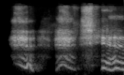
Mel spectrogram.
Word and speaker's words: Shanna: Shanna Shabinsky. She's an emergency management specialist. Sorry, guys, when she told me how to say her name, she said it rhymes with banana.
